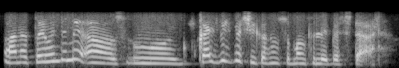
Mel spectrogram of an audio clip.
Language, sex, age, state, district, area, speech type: Kashmiri, male, 30-45, Jammu and Kashmir, Pulwama, rural, conversation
